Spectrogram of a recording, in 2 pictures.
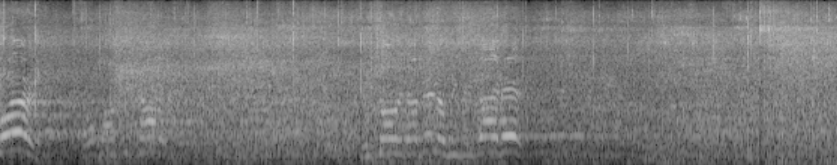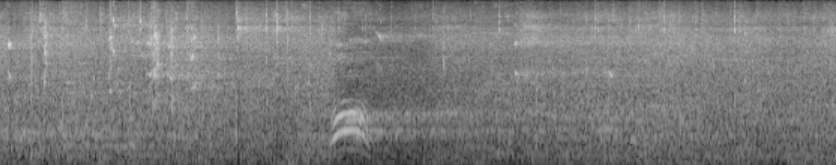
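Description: A table tennis ball clicks back and forth off paddles and the table in a large echoing hall.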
